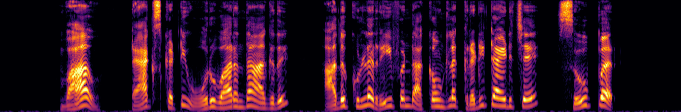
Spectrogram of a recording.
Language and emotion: Tamil, happy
